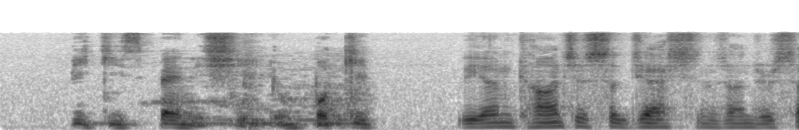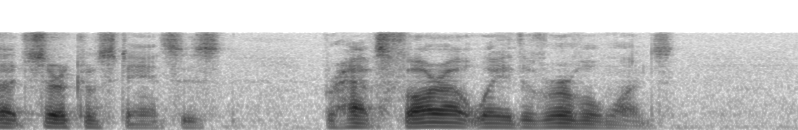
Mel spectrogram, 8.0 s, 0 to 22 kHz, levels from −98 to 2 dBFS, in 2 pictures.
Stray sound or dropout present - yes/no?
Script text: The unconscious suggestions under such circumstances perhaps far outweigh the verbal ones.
yes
